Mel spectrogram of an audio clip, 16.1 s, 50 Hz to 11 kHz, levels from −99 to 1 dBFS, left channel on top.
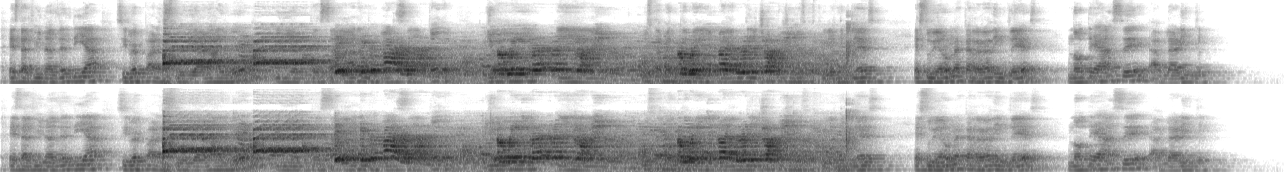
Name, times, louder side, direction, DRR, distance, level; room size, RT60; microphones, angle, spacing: voice 1, 0.1-3.1 3.4-5.7 6.0-7.7 8.0-10.9 11.4-12.9 13.3-15.0, left 1 dB, 85° left, 0 dB, 2.1 m, -33 dB
Alarm, 2.0-10.6, right 1 dB, 90° right, 2.7 m, -21 dB
9.4 x 6.0 x 3.8 m, 0.79 s
head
